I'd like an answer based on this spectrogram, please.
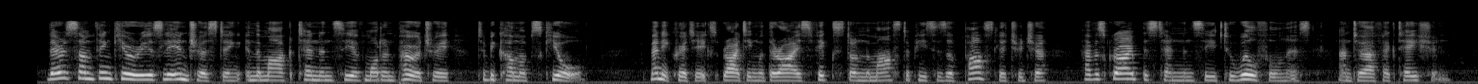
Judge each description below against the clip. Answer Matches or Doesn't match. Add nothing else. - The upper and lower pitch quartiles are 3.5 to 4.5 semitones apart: Matches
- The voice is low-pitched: Doesn't match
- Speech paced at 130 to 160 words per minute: Matches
